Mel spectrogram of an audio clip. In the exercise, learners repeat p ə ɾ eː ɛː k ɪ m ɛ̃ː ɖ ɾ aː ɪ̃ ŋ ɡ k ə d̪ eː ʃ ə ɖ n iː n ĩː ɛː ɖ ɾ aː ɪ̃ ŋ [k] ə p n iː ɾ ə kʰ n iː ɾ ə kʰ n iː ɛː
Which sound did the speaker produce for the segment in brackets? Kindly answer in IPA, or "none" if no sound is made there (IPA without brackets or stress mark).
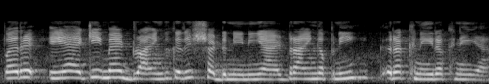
ɡ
